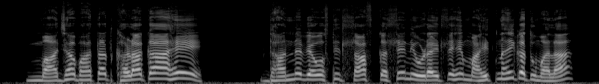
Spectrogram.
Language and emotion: Marathi, angry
